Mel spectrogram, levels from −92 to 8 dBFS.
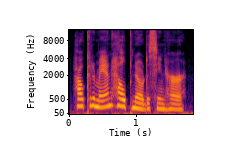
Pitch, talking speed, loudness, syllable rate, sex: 210 Hz, 225 wpm, -16 LUFS, 5.1 syllables/s, female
